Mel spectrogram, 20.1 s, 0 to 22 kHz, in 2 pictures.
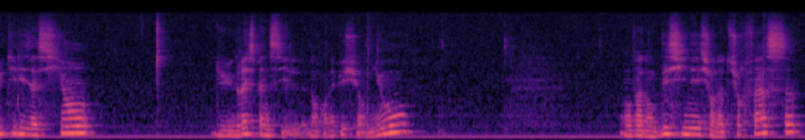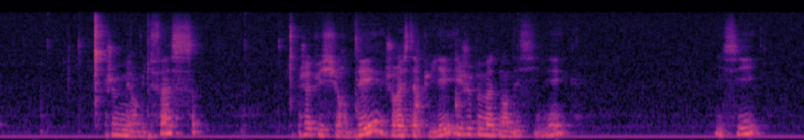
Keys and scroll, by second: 14.9 shift+d.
